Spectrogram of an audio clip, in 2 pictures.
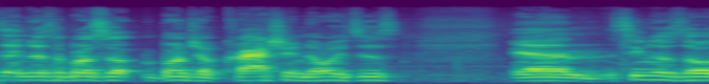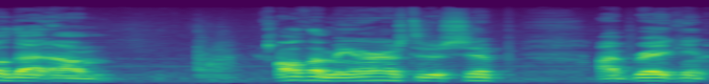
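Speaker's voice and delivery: plain reading voice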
